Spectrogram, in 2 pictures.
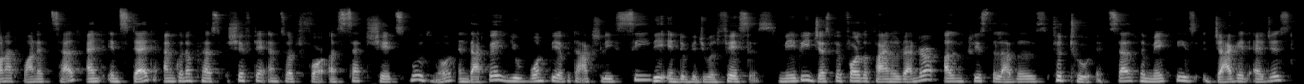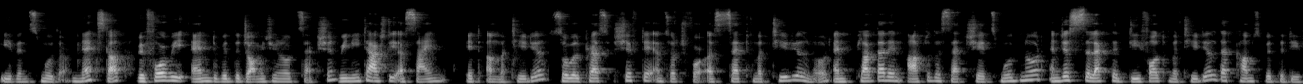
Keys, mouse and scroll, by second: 1.3 click, 2.2 shift+a, 7.5 middle click, 7.7-8.9 scroll up 3, 11.4-11.9 shift+middle drag, 12.5 scroll up 2, 13.0 shift+middle click, 13.9 middle click, 15.9-16.4 scroll down 3, 16.4 click, 17.1-17.7 shift+middle drag, 18.2 shift+middle drag, 19.1 shift+a, 23.5 middle click, 23.9-26.0 drag.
